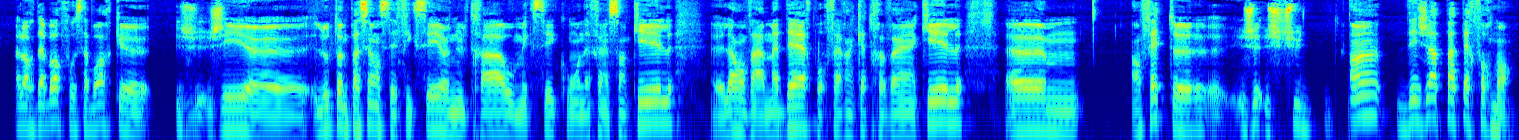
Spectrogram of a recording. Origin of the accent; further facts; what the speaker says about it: Quebec, Canada; also born or lived in Franches-Montagnes, Switzerland; j'ai grandi en Suisse la première partie de ma vie jusqu'à 10 ans avant d'émigrer au Québec.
